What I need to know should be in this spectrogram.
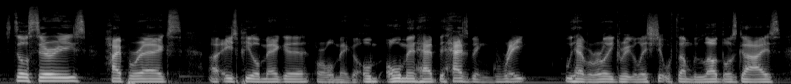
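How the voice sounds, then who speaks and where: A man's voice: medium pitch, steady tone, brisk, fairly bright tone, no room sound. Earnest man with a fading voice. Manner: rambling, earnest, stumbles and restarts often. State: losing his voice. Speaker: head of a small gaming and anime media outlet. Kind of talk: casual talk to camera.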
